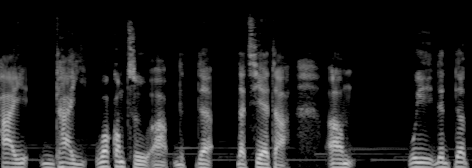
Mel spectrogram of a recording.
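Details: Acted, not real: a man who formerly stammered imitates a stammering doctor, with word repetitions; stuttering (imitated).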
